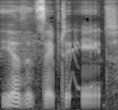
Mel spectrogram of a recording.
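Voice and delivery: barely-there, very quiet, breathy whisper. Retelling how a woman answered your question, imitate her quiet reply. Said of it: "She said that very quietly. She was like".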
